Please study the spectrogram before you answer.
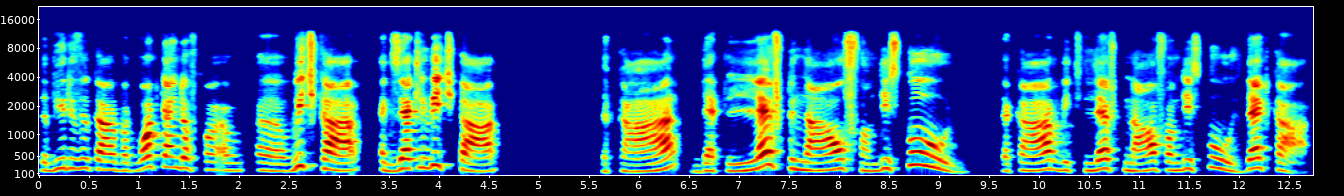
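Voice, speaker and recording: Male online language teacher, high voice, patient and repetitive, video-call sound. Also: lively intonation. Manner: patient, repeats each sentence slowly then explains. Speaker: Arabic teacher. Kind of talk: live online grammar lesson.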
